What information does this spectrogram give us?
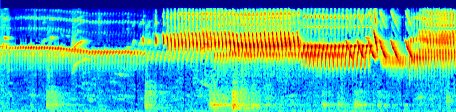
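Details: Singing canary delivering a sustained rolling trill that speeds into dense high chattering repeats, then shifts to sweeping whistled notes near the end.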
